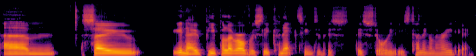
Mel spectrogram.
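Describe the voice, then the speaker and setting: A man co-hosting a podcast in relaxed discussion, feeling his way through sentences with halting, hesitant phrasing. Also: lowish voice, creaky, dry recording, studio quality. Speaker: podcast co-host. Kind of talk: relaxed discussion of a radio drama.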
